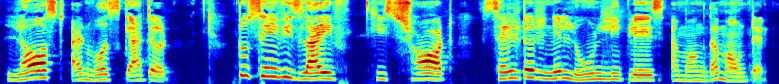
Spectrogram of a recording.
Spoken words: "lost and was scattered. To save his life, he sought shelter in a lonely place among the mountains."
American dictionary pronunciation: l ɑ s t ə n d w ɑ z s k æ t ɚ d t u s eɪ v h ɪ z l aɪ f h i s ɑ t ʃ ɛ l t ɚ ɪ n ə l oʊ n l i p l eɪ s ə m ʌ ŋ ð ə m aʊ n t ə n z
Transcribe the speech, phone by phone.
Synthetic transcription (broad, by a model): l ɑ s t ə n d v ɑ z s k æ t ɚ d t u s eɪ v h ɪ z l aɪ f h i ʃ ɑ t s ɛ l t ɚ ɪ n ə l oʊ n l i p l eɪ s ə m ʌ ŋ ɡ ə m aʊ n t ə n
